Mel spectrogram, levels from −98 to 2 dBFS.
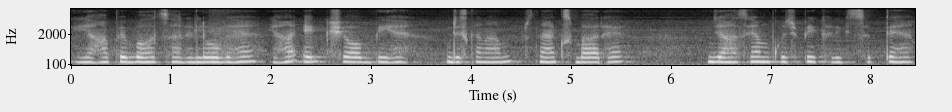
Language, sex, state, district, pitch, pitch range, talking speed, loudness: Hindi, female, Bihar, Muzaffarpur, 245 Hz, 240-255 Hz, 180 wpm, -17 LUFS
